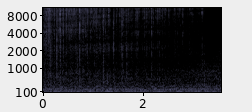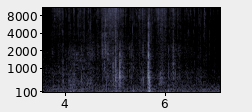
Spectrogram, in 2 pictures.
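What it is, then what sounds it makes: Bubble-foil car sunshade. Long nails scratch and pinch the surface of a large reflective, metallized bubble-foil car windshield sunshade lying on a table. The result is a steady crinkling, scratchy rustle over a low rumble, with a brief lull in the bright hiss midway and two sharper crackling pinches near the end.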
